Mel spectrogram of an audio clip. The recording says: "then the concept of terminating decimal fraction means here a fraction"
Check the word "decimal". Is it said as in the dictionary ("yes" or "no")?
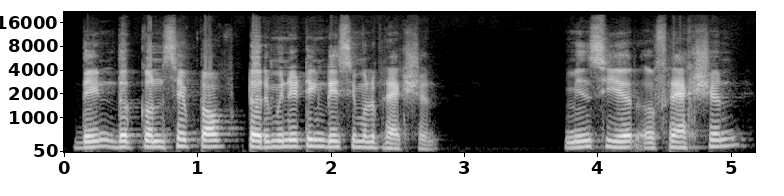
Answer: yes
